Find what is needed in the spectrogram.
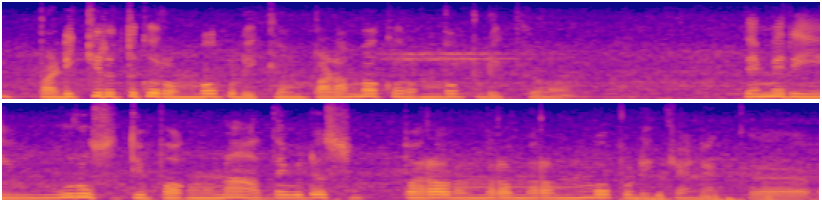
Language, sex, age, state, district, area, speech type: Tamil, female, 30-45, Tamil Nadu, Mayiladuthurai, urban, spontaneous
